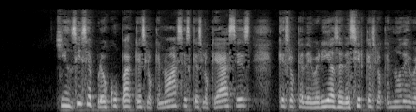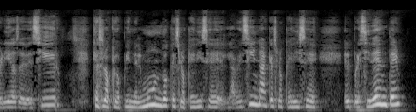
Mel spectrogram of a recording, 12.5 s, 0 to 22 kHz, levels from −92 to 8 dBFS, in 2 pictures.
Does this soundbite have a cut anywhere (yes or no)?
no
